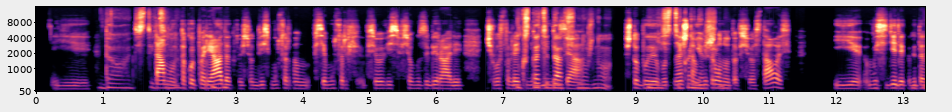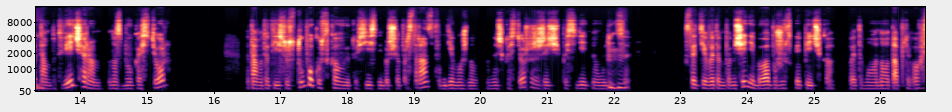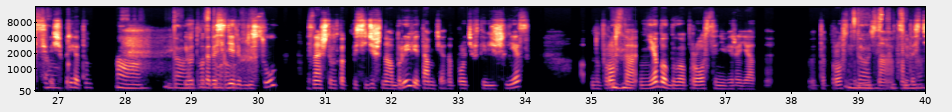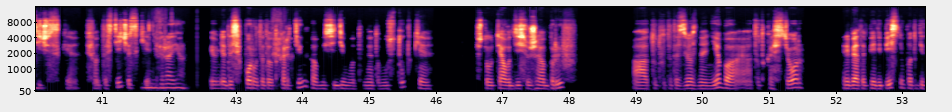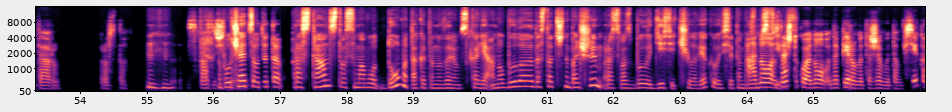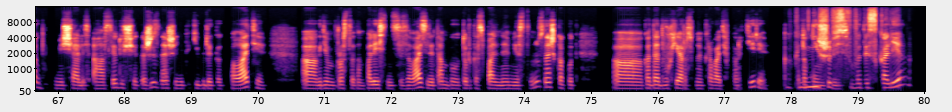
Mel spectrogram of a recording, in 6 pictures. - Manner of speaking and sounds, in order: tapping; laughing while speaking: "отапливалась ещё при этом"
- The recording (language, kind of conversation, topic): Russian, podcast, Что вам больше всего запомнилось в вашем любимом походе?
